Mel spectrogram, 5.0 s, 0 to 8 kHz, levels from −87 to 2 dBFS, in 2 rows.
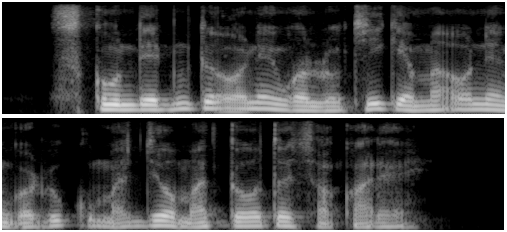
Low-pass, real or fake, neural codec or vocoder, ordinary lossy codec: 7.2 kHz; fake; codec, 24 kHz, 0.9 kbps, WavTokenizer, small release; none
